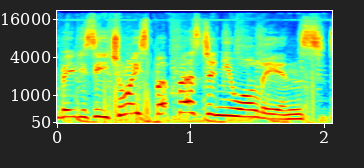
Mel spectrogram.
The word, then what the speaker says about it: New Orleans: choice but first to New Orleans sorry no an American friend said I must pronounce it Norland so come fly with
